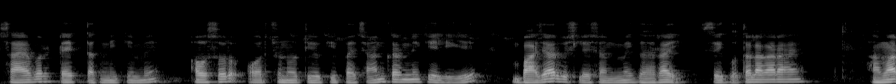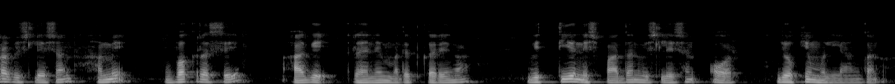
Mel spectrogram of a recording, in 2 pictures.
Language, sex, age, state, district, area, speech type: Hindi, male, 30-45, Madhya Pradesh, Seoni, rural, read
